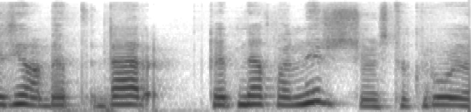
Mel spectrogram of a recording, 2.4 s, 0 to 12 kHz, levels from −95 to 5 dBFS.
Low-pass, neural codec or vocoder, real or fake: 10.8 kHz; codec, 44.1 kHz, 2.6 kbps, DAC; fake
